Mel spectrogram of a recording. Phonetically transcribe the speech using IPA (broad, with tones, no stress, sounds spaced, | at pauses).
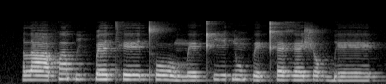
l aː˨ f ã˦ p i˨ k͡p ɛ˦ tʰ eː˦ tʰ oː˦˨ m e˨ kʰ i˦ ɗ ũ˦ p e˨ kʰ ɛ˦ ɣ ɛ˦ ʃ ɔ˦ ɡ͡b eː˦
